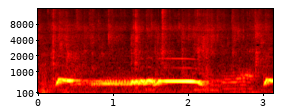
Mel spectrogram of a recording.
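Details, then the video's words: A single sustained dove coo runs for about two seconds at a steady mid pitch, beginning with a short higher note and a slight dip, then fading, before the next coo starts. "Singing Dove"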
